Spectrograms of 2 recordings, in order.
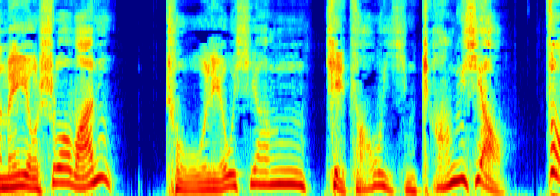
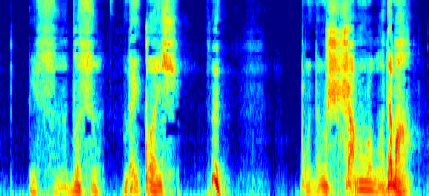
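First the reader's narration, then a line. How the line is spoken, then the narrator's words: Cold. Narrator (Chinese): 黑珍珠冷冷地说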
